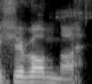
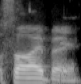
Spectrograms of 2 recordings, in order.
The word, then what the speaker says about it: Siobhan: i'm using fanatics um it's definitely shivan it's sabin it's not cyber it's siobhan um in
